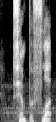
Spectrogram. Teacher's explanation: Then the consonants, whisper kaya, a soft hiss near the palate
